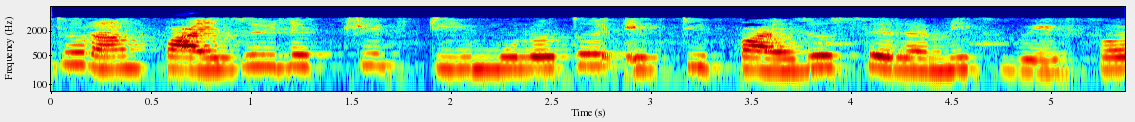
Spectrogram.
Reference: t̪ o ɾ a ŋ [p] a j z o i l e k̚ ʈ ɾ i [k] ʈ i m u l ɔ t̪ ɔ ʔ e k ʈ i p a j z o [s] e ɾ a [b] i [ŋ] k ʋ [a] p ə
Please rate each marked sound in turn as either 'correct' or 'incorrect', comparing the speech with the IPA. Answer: correct, correct, correct, incorrect: m, incorrect: none, incorrect: e

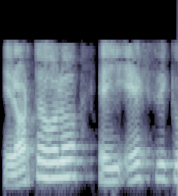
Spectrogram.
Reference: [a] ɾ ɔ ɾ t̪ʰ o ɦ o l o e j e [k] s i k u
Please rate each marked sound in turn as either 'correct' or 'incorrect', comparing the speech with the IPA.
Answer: incorrect: e, correct

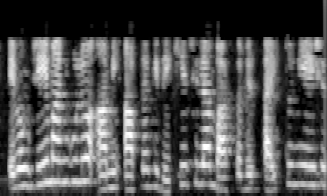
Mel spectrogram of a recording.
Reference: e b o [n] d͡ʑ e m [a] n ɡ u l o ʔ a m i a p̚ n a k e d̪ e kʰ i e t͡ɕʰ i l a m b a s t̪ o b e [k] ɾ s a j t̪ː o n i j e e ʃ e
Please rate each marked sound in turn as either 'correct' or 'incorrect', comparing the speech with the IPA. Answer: incorrect: ŋ, correct, incorrect: none

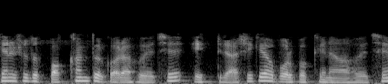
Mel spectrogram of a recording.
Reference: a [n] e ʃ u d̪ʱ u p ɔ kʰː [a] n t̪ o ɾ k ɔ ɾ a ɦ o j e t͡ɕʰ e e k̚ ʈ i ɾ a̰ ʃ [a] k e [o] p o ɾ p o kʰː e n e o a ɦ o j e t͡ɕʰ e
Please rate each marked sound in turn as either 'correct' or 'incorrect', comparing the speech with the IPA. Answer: correct, correct, incorrect: i, incorrect: ɔ

